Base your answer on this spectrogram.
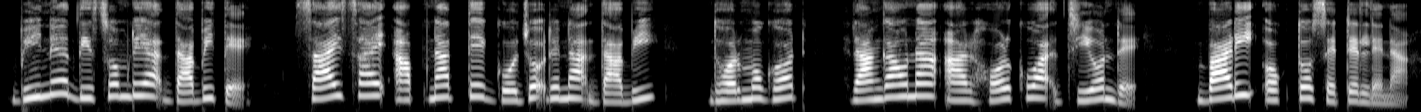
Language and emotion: Santali, neutral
